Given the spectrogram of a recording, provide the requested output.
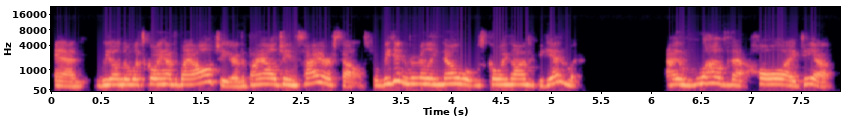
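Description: A woman author being interviewed, talking in a chatty, animated way with many "like" fillers. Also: a little high, fairly quick, slightly rough, dull audio. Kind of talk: casual interview chat.

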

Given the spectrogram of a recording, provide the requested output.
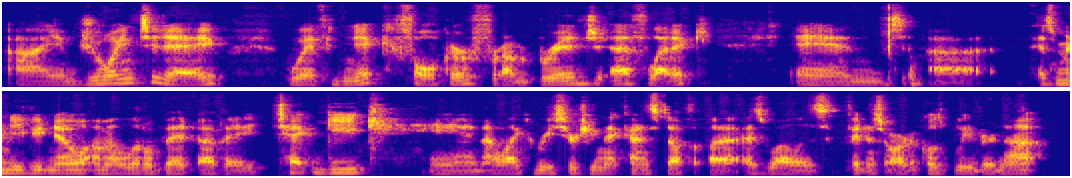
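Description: A man's voice: medium pitch, level tone, moderate pace, a bit bright. A man hosting a fitness podcast, welcoming his guest in a loose, upbeat way with fillers. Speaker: podcast host. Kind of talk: casual interview hosting.

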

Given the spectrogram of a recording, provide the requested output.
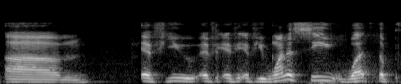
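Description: A man's voice: mid-range voice, animated, takes it slowly, a bit bright, husky. A man co-hosting a podcast, chatting casually about a movie with loose, profane talk and many restarts. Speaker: podcast co-host. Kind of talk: casual movie review chat. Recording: dull lo-fi podcast audio.

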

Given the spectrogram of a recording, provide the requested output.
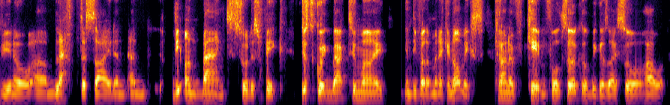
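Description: A man's voice: medium pitch, a little mellow, no echo. A man from Trinidad, middle-aged, answering interview questions thoughtfully, with many fillers and repeated words. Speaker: guest, climate tech entrepreneur.

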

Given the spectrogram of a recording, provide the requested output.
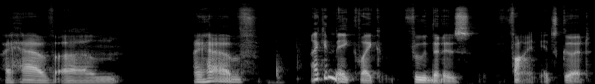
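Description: A man's voice: sits low, animated, slow, creaky, a bit bright. A man in his twenties chatting casually as a podcast co-host, joking and self-deprecating, with the cave-like echo of a bare room. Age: 20s. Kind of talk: casual chat.

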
